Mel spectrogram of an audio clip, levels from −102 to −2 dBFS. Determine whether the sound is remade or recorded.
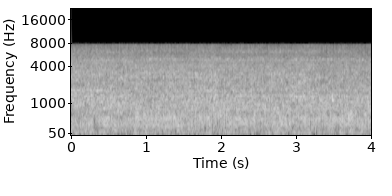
remade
